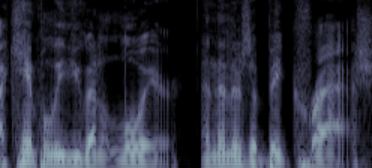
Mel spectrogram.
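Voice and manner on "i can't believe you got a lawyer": ordinary talk, nothing marked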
